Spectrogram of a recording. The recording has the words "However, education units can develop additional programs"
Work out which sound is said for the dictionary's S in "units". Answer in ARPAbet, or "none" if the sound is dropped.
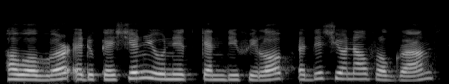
none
